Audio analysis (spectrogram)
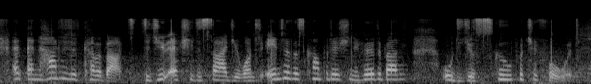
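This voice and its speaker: Very fast speech with ordinary pitch variation and noticeable background noise. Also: woman. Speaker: TV news presenter. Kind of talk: TV interview; news reading.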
